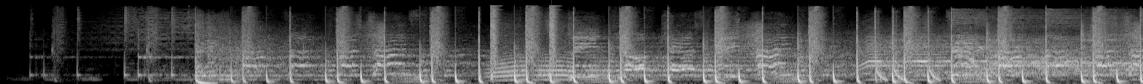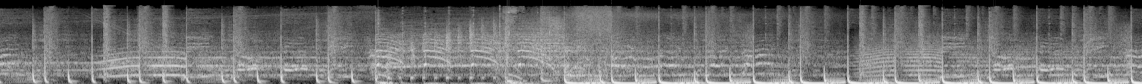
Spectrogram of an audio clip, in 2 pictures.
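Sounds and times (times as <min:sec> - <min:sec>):
music mashup: 0:00.0 - 0:22.8.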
